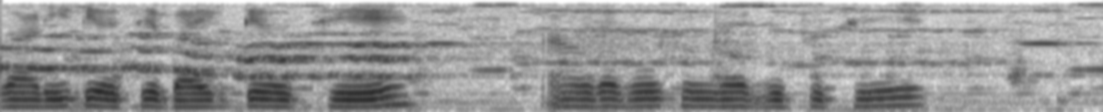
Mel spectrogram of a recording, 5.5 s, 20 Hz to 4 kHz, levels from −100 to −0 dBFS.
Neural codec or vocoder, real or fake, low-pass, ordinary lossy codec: none; real; 3.6 kHz; none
